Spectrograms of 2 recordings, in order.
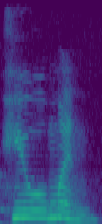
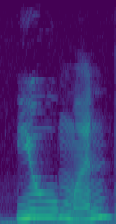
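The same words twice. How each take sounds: First: The word begins with an h sound. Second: The word begins with a y sound. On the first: "bacaan aslinya yaitu H atau H following U" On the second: "diganti menjadi Y depannya"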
